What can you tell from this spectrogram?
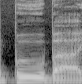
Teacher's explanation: when you say Booba, you say ooh, and the mouth there makes a round shape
